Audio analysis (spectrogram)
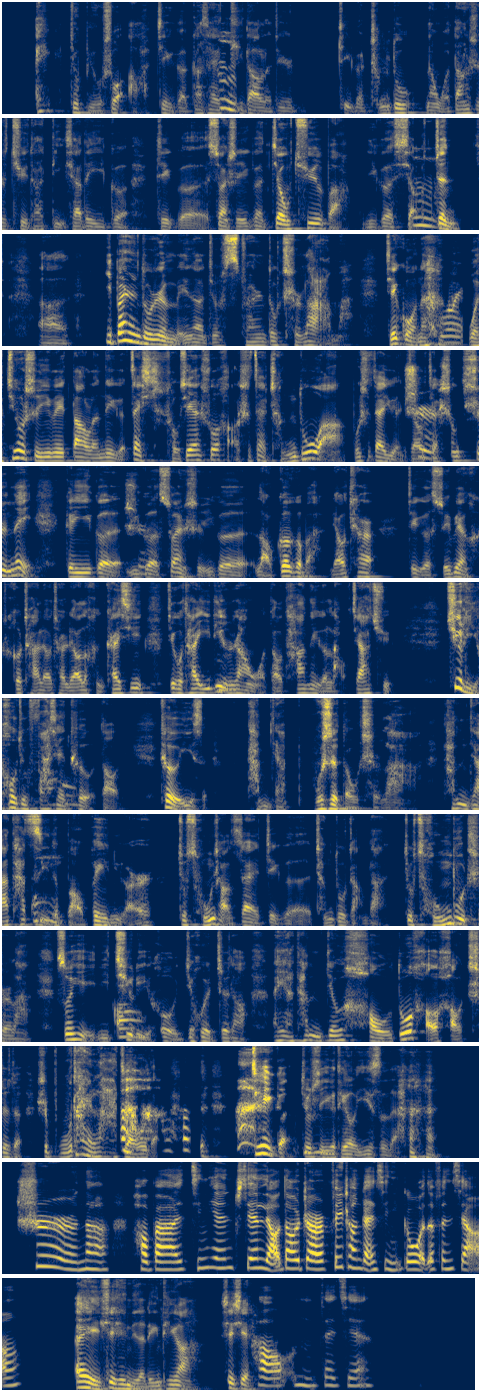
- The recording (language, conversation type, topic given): Chinese, podcast, 你如何在旅行中发现新的视角？
- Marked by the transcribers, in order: laughing while speaking: "呢"; laugh; laugh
